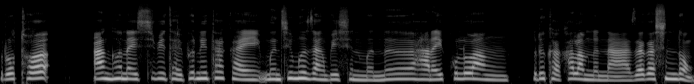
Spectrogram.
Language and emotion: Bodo, disgusted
